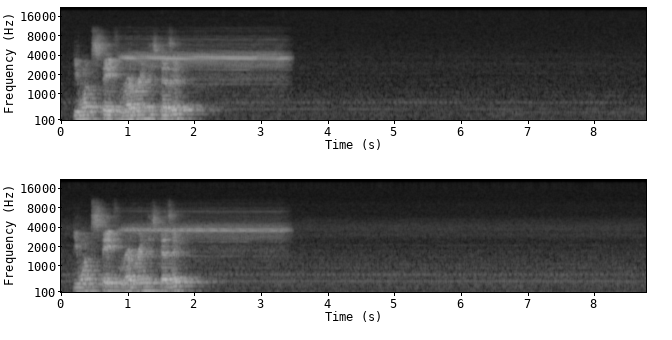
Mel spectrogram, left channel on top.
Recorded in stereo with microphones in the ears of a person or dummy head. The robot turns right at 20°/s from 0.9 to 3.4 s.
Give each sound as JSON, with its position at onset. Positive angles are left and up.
{"t": 0.2, "sound": "a man speaking", "side_deg": -65, "distance_m": 2.0}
